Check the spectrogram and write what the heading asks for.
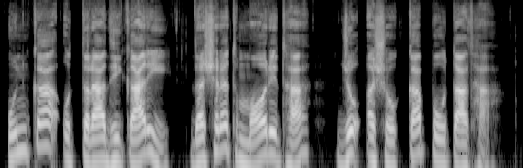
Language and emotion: Hindi, neutral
